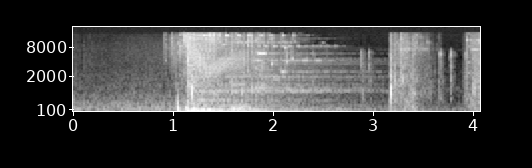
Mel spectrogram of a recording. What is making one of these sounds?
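Gear rustles as a soldier crouches and searches.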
